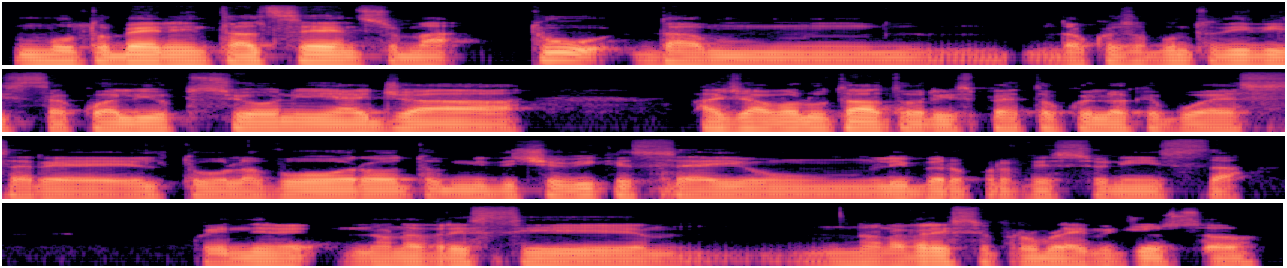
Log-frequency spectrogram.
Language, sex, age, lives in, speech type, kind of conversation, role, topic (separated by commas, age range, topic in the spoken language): Italian, male, 35-39, Italy, conversation, advice, advisor, Come affrontare la scelta di trasferirsi per lavoro se questo rischia di dividere la famiglia?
